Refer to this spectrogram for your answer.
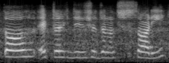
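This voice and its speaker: A woman teaching English to kids in a casual online lesson, repeating each phrase slowly for practice. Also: sits high, flat delivery, dull audio, slight background noise.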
